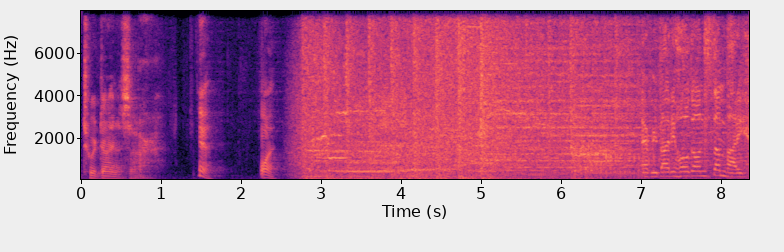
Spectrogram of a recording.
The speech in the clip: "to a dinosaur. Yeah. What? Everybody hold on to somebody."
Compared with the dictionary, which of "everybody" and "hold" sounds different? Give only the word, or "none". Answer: none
